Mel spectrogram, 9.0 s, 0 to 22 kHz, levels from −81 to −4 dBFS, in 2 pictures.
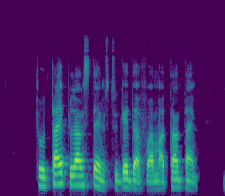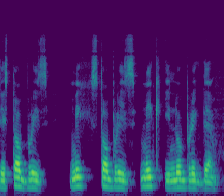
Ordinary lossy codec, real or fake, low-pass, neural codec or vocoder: none; real; none; none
